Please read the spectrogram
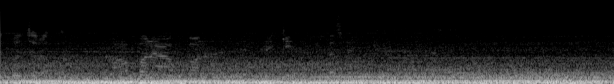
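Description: Car driving along a paved road, heard from inside the cabin: a steady low rumble of engine and tyres. Faint voices are heard in the background.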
